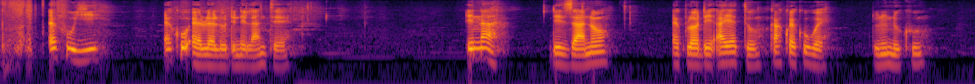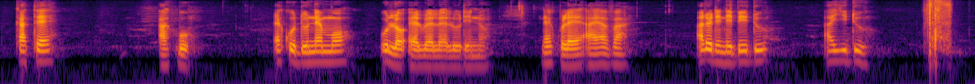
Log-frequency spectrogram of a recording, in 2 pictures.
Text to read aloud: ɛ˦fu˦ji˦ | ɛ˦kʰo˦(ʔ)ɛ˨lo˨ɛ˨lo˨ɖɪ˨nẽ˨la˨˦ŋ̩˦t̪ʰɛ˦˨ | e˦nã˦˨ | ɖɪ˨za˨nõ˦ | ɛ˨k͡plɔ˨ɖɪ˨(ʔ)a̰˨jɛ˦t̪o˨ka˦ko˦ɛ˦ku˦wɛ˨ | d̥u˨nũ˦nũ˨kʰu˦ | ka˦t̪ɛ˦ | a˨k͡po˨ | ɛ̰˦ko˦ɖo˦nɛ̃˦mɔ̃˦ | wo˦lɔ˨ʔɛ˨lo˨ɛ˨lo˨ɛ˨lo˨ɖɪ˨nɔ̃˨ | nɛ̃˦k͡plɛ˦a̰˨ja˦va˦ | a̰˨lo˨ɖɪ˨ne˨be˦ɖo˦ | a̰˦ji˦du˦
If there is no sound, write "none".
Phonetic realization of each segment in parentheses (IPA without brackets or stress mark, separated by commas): ʔ, ʔ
